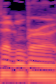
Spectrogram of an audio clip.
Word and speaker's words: Edinburgh: It's actually pronounced Edinburgh, I think.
